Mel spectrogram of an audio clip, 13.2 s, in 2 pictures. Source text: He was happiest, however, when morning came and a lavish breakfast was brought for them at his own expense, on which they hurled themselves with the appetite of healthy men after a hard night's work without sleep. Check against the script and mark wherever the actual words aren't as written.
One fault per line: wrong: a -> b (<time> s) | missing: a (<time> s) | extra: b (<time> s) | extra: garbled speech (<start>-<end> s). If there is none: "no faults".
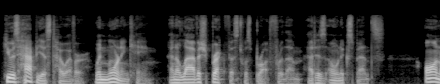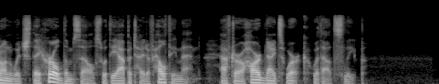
extra: on (6.6 s)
